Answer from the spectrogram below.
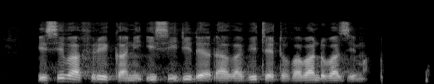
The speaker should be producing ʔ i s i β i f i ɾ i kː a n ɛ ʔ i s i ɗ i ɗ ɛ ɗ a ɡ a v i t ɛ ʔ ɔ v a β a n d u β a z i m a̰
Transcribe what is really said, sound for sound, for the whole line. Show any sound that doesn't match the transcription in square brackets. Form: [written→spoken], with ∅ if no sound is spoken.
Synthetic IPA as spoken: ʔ i s i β [i→a] f i ɾ i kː a n [ɛ→i] ʔ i s i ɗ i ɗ ɛ ɗ a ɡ a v i t ɛ [ʔ→t] ɔ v a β a n d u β a z i m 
